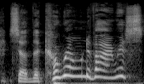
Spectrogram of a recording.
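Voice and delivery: funny tone of voice.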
